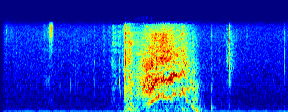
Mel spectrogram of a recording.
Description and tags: zip close
closing a guitar sheath with zip.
